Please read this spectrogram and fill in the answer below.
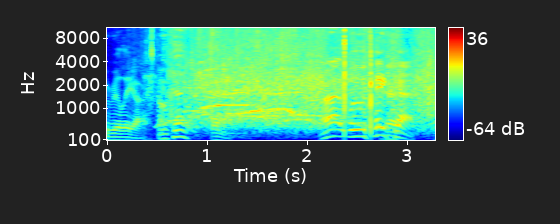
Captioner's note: cheers and applause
